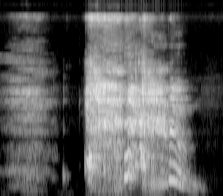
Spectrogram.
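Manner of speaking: loud hacking cough; one loud rough cough; harsh sick cough. Real, not acted. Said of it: "that's a sick cough".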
